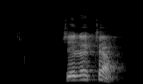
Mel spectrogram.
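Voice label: "ceracap", Malay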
